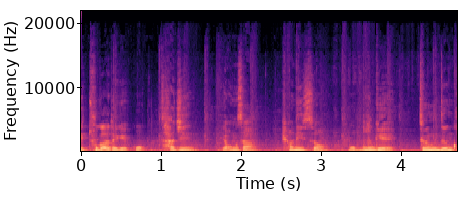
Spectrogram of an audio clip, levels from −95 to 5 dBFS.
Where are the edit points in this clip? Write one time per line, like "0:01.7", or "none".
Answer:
0:01.0
0:03.2

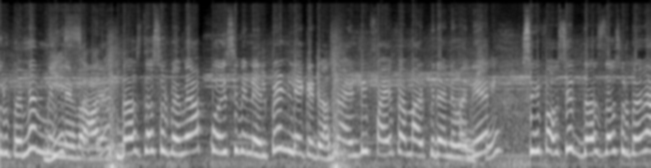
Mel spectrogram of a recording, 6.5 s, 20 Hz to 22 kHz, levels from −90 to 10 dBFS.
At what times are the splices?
0:01.0
0:03.4

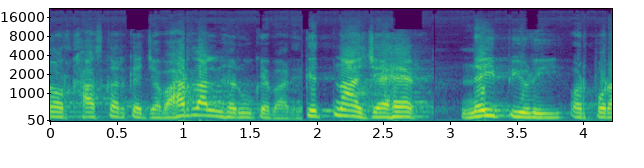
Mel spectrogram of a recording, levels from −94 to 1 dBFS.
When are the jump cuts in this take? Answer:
0:01.8
0:02.9

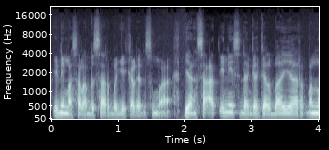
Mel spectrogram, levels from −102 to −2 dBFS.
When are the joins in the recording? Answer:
0:01.9

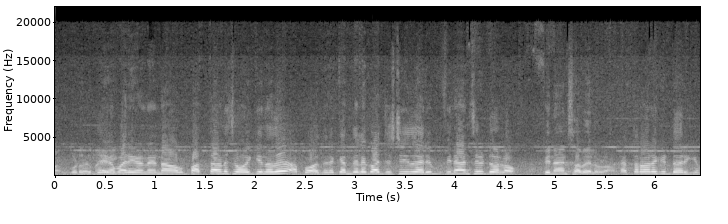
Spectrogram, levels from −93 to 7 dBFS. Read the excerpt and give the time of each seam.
none

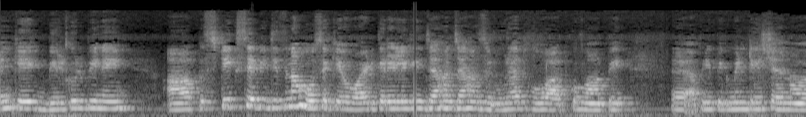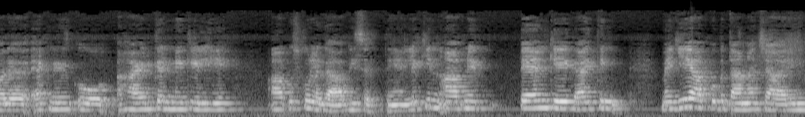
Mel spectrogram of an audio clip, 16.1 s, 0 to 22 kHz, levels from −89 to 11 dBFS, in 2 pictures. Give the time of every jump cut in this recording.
none

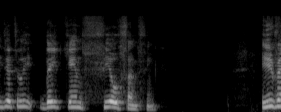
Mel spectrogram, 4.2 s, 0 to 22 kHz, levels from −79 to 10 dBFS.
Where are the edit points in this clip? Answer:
none

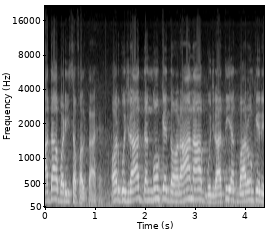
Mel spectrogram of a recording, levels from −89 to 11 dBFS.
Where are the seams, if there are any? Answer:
0:01.1

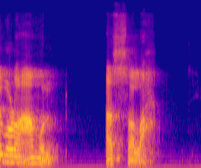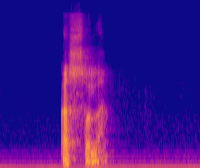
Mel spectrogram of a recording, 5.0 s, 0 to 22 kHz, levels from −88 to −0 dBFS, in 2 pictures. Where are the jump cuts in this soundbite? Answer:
none

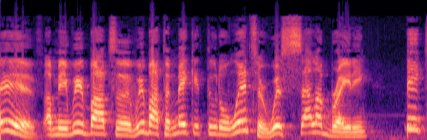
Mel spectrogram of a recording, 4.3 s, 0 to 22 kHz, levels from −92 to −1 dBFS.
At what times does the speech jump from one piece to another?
none

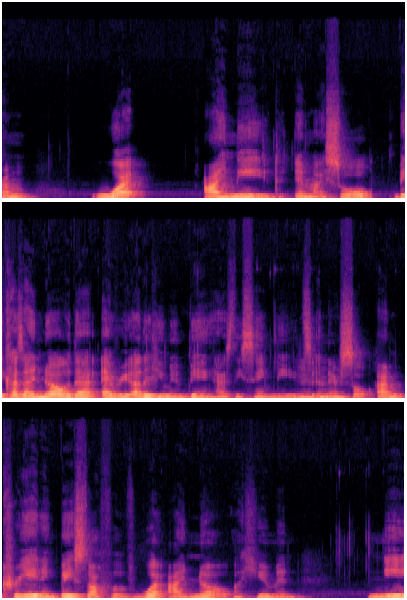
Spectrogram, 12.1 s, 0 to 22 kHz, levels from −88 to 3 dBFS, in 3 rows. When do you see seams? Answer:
0:03.7
0:07.7

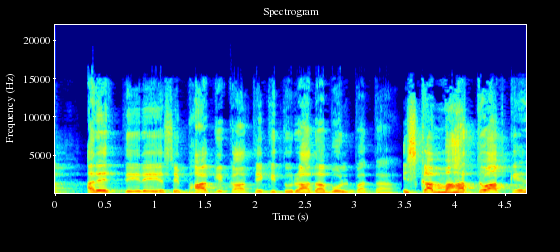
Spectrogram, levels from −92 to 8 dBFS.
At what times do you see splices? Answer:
0:03.3

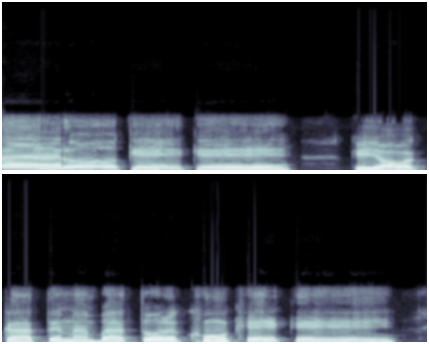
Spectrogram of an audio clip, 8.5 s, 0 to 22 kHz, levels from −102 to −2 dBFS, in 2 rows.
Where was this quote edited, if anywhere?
none

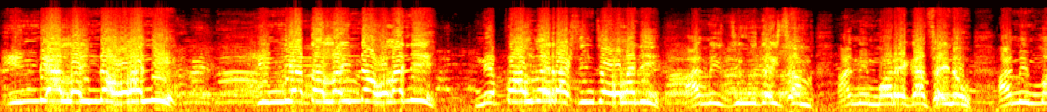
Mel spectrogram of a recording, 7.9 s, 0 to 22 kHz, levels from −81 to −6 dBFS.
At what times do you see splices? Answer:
none

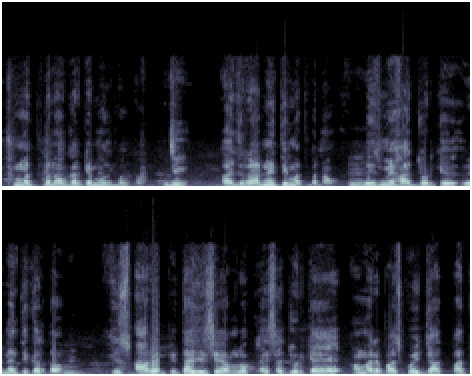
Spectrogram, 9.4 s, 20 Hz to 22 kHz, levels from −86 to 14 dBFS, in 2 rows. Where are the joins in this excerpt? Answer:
0:06.1

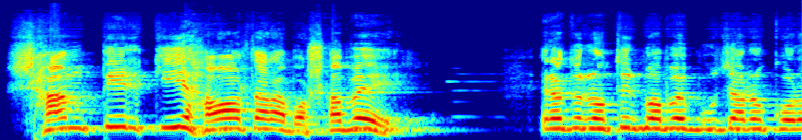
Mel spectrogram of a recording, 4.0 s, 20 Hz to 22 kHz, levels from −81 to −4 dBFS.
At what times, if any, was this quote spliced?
none

